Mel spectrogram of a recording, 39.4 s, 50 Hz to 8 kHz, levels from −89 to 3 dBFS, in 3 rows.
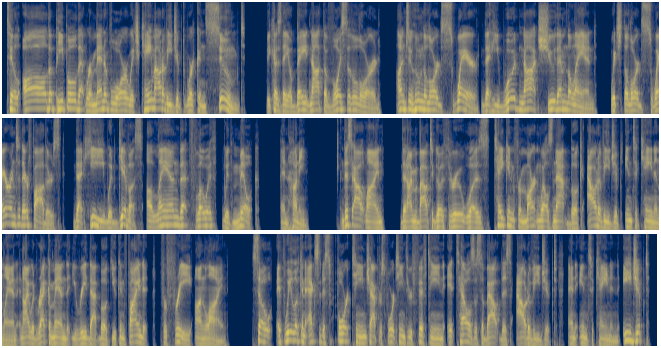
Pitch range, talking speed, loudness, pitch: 100-135 Hz, 180 wpm, -19 LUFS, 115 Hz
